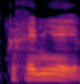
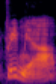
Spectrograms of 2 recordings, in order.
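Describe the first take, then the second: First: It is said with a French pronunciation. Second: It is said with an English-style pronunciation. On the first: The speaker calls it right. "but is premier" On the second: The speaker calls it wrong. "I have heard a lot of people in the Anglophone countries say premier"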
